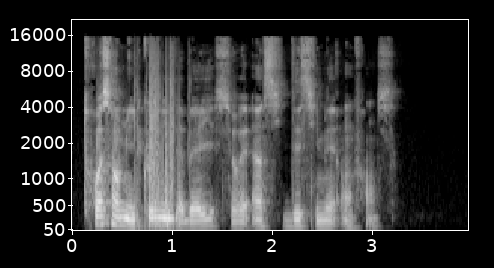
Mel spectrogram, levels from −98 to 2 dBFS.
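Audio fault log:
0.24–0.46 s, microphone overload: The loudest stretch here has its peaks flattened, running about 3 dB past the converter's limit, with a small share of samples pinned at the ceiling. The likely cause is an input level set too high, so the waveform tops slammed into the converter's limit and were sliced off. Squaring the peaks adds a spray of odd harmonics, which gives those syllables their hard, gritty, crackling edge.
0.62–1.19 s, loose connector crackle: An irregular, scratchy burst of crackle runs for just over half a second and ends right before "seraient ainsi décimées en". A worn or dirty contact in the cable or jack keeps making and breaking as it shifts. Each break chops the signal, and any DC on the line jumps with it. That produces the uneven rattle of pops and scratches instead of a steady noise.
1.02 s, microphone volume stepped down: Sound and background both drop by about 6 dB in a single abrupt step, partway through the crackle burst. 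This is likely the call software's automatic gain control reacting to an input it judged too loud or clipping and lowering the device's input volume in one move. The gain change is instant rather than faded, so everything after it sits noticeably quieter. The room tone falls together with the sound.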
